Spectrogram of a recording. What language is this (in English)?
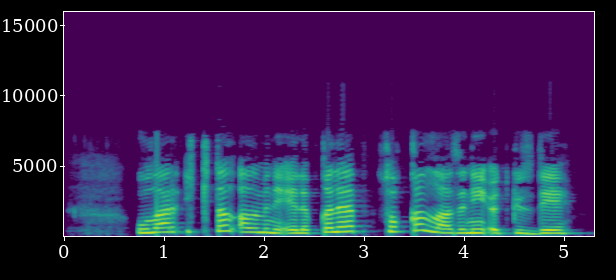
Uyghur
